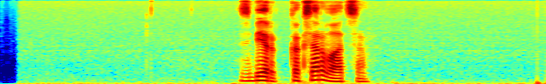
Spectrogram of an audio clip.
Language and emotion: Russian, neutral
